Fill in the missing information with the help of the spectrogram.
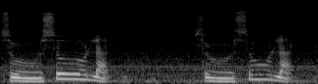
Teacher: First syllable su, second syllable su, third syllable lat. The accent is in the second syllable su. So you pronounce this or bigkas, susulat.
